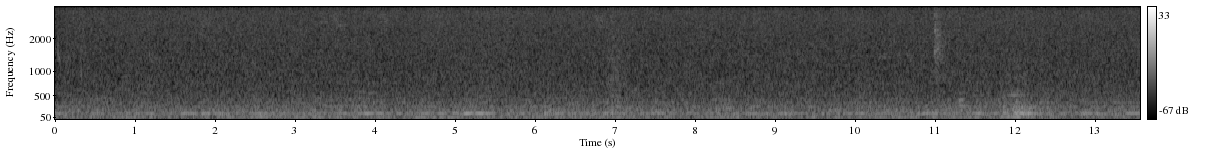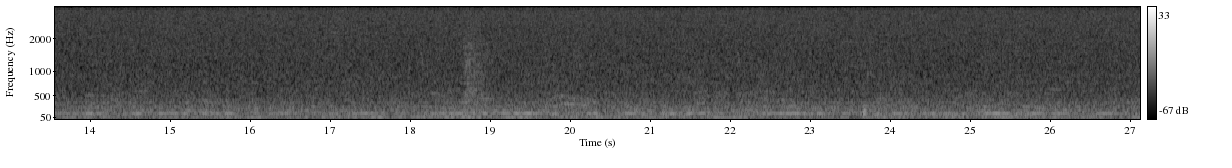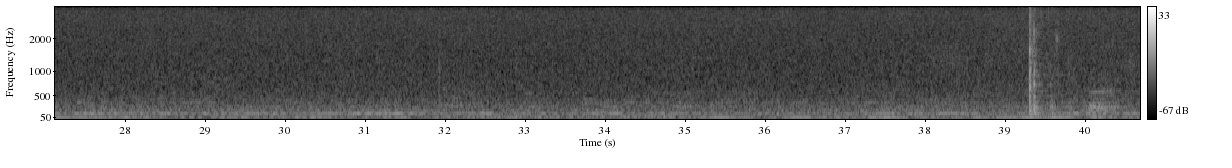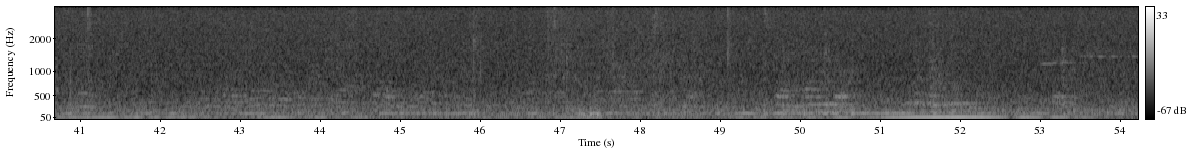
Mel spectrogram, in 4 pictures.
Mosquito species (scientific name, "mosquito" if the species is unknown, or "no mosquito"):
no mosquito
